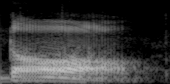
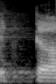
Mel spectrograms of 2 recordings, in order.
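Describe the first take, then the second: First: टो as a long rounded "to"; Assamese letter pronunciation. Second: ट as "ta" with an unrounded vowel; curled-tongue ट, vowel open; Hindi letter pronunciation. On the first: Teacher recapping the Assamese sound, टो long and rounded. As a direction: round and stretch the vowel in टो. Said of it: "असमिया में उच्चारण करें". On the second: Teacher recapping for learners, ट with open vowel. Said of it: "फिर से मैं आप लोगों को". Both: Shown as a demonstration.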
